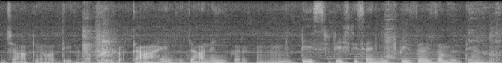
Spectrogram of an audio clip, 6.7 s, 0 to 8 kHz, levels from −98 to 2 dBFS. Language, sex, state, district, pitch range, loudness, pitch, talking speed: Hindi, male, Chhattisgarh, Sukma, 95-110 Hz, -25 LUFS, 100 Hz, 170 wpm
